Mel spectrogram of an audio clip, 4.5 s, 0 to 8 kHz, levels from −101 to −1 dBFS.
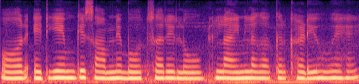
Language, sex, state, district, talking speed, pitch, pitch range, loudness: Hindi, female, Uttarakhand, Tehri Garhwal, 175 wpm, 225 Hz, 220-230 Hz, -11 LUFS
